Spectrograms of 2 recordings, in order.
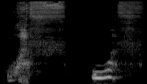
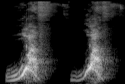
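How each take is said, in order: First: Small, hushed woofs; quiet dog bark. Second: High, very loud woofs; loud dog bark. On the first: Dog after the farmer's scolding, quiet little woofs. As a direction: bark softly under your breath. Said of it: "they quietly made their noises". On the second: Teacher reads the noisy dog to children, loud high barking. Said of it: "went the dog". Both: Acted.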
